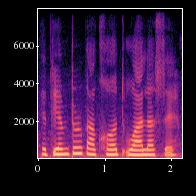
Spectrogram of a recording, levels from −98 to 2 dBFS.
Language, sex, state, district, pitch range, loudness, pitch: Assamese, female, Assam, Kamrup Metropolitan, 250-280 Hz, -13 LUFS, 260 Hz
